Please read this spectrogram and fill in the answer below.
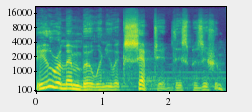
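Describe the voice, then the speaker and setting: An actor playing an old grandfatherly general in a video game, speaking in a measured, formal and weighty way. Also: on the high side, sing-song, slight background noise. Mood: solemn. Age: older. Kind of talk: video game character dialogue. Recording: music behind the voice.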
